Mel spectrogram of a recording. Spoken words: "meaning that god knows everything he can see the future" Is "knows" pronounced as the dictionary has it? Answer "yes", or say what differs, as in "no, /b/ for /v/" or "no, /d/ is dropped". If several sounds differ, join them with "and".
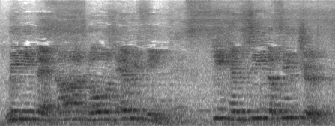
yes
